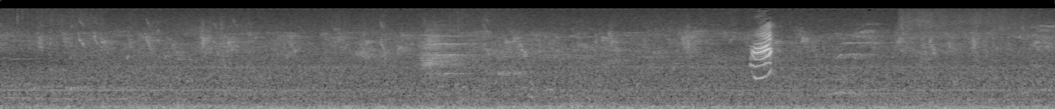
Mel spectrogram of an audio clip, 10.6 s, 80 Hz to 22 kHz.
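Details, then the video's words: An azure-winged magpie, described as complaining, on 17 July 2017, gives a single short, whining, rising call, almost meow-like, over a steady low rumble of background noise. "Голубая сорока жалуется"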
